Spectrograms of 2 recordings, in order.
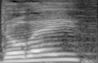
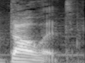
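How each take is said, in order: First: The name ends in a French-style 'ay' sound. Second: The name ends with a sounded 'et'.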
